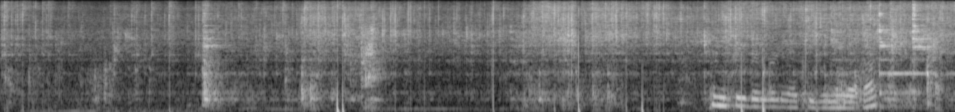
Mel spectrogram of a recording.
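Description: Chopped onion, garlic and ginger fry in a pan for a mushroom gravy, with a steady sizzle under scattered clinks and scrapes of a utensil stirring; a brief spoken word is heard.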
